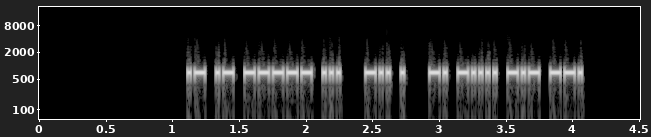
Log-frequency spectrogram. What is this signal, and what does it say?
Morse code, heard as a keyed tone, about 45 wpm, 690 Hz. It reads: AA0S DE N6KG
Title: USA Callsign DE Callsign - 4 Characters - 45wpm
